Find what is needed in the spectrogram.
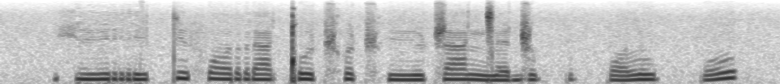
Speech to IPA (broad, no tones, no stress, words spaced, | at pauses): çyː ritːy fɔːraːǃu ʈ͡ʂʰoʈ͡ʂʰyːʈ͡ʂaː ŋ͡ǀɛ ɖ͡ʐupːəpːɔ lu pːo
